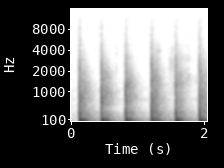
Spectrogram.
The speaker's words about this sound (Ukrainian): Або можна е, стукати наступним чином в двері.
